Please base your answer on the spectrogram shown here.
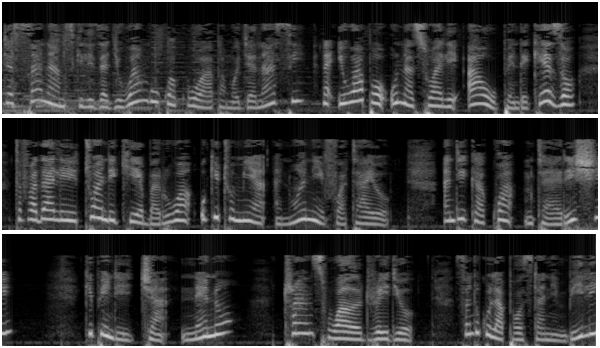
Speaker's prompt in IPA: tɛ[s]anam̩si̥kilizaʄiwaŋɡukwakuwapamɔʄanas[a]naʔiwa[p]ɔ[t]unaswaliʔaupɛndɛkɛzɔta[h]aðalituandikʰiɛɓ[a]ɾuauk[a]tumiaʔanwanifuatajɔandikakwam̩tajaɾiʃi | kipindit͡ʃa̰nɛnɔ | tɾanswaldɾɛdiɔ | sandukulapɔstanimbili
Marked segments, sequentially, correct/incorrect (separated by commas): correct, incorrect, correct, incorrect, incorrect, correct, incorrect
